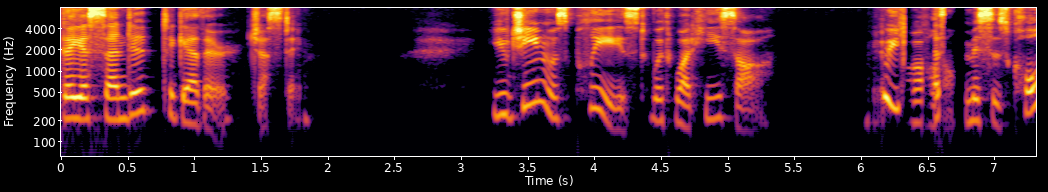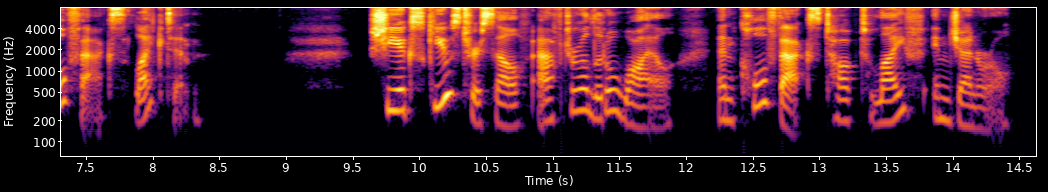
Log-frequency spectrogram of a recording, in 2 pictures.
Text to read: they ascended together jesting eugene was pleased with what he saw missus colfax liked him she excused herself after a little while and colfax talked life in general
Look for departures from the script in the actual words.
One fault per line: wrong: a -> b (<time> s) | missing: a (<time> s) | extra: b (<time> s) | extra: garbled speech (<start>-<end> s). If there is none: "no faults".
extra: garbled speech (6.0-6.7 s)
